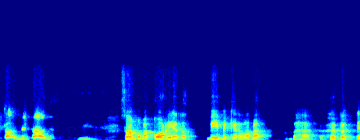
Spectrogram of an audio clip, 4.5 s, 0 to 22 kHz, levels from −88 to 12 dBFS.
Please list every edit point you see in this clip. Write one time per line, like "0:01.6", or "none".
none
